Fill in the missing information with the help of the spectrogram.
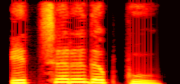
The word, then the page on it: ಎಚ್ಚರತಪ್ಪು: eccaratappau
